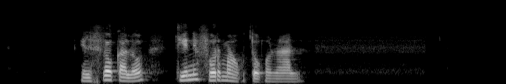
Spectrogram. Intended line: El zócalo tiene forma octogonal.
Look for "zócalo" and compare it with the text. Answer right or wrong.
right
